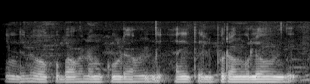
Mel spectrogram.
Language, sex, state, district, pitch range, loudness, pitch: Telugu, male, Telangana, Mahabubabad, 120-125 Hz, -15 LUFS, 120 Hz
